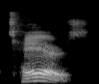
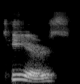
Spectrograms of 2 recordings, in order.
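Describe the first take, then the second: First: The vowel sounds like the one in 'stairs'. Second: The vowel sounds like the one in 'ears'. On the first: Rips in fabric. "but tears" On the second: Drops of water from the eyes. "it's no longer pronounced tears"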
